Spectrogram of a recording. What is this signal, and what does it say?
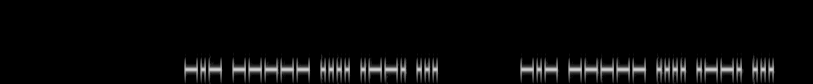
Morse code, heard as a keyed tone, about 30 wpm, 700 Hz. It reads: K0HPS K0HPS
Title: USA Call Signs - 5 Characters - Repeated 3x - 30wpm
